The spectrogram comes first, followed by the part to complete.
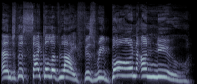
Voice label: Female Dragon Play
